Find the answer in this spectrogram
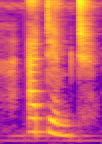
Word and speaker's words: attempt: Then attempt. At, tempt, T-E-M-P-T. Here also P is slightly pronounced, not clearly pronounced.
